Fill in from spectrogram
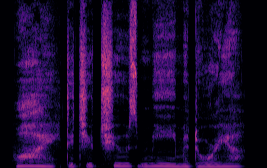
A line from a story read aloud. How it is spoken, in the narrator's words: whispered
